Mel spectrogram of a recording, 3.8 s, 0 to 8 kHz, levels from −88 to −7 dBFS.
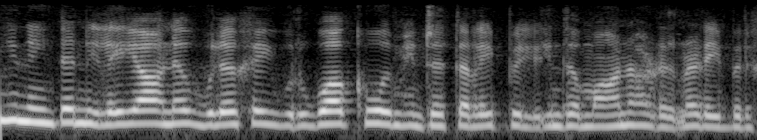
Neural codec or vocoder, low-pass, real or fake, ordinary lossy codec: codec, 16 kHz, 0.8 kbps, ZipCodec; 7.2 kHz; fake; none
